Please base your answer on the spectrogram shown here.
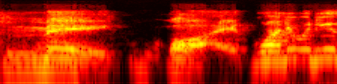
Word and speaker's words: me: But we pronounce this syllable may just like the month, or just like the request, Mother may I.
